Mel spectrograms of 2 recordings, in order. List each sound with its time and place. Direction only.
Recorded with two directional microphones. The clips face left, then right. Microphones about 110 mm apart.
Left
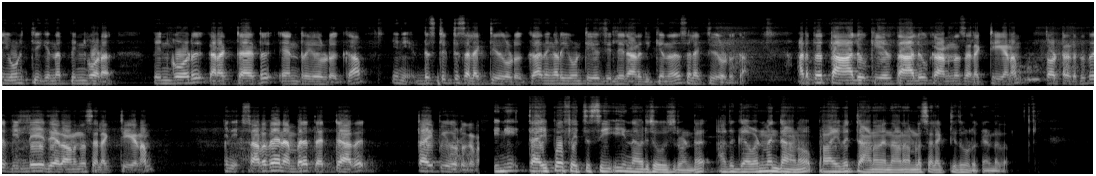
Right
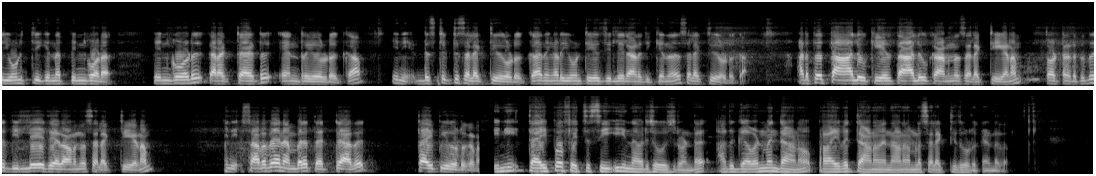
0.2 s a man's voice: 45° right (ahead or behind)
16.0 s speech: 50° right (ahead or behind); by 21.3 s 65° right (ahead or behind)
